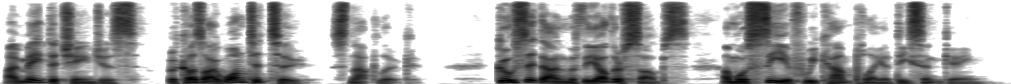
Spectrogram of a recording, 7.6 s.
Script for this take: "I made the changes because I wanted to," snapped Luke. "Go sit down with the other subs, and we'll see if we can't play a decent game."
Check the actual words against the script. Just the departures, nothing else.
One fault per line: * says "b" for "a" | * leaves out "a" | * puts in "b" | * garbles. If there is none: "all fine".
all fine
